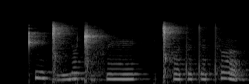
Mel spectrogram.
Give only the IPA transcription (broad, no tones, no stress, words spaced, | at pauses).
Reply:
kʰiɡ͡ǀẽ jəɡ͡ǁə fẽ | ǀʰətətœ tʰə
